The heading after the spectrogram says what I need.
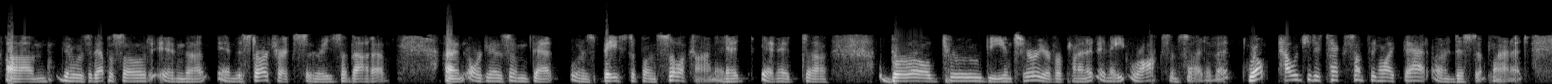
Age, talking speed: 60-79, 185 wpm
